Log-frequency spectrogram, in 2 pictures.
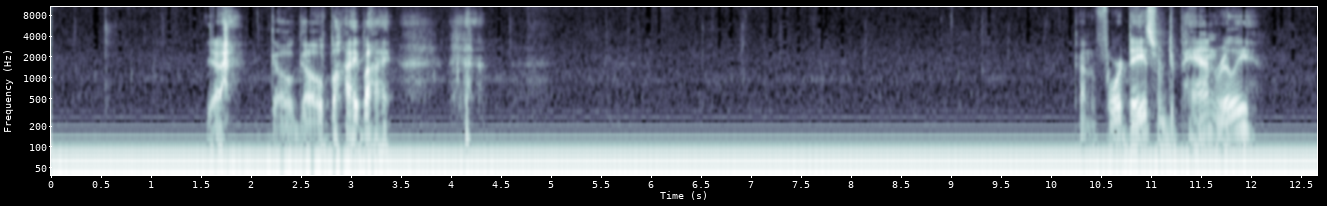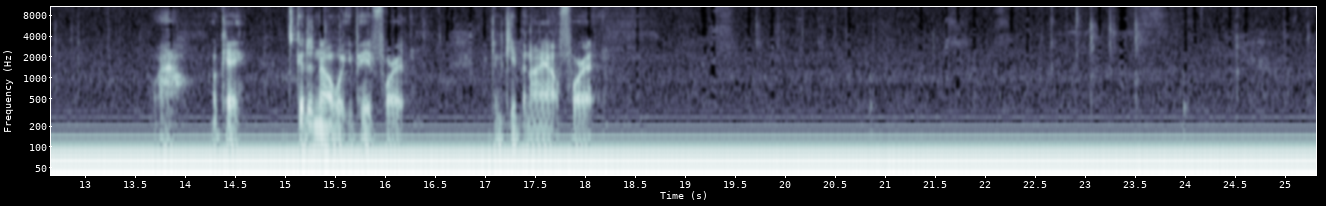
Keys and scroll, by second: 6.9 s.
